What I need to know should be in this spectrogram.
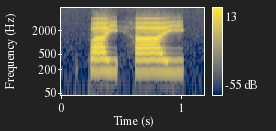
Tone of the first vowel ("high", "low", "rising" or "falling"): high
